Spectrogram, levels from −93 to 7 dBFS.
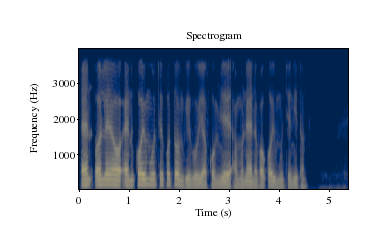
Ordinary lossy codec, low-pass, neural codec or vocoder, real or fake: AAC, 32 kbps; 3.6 kHz; none; real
